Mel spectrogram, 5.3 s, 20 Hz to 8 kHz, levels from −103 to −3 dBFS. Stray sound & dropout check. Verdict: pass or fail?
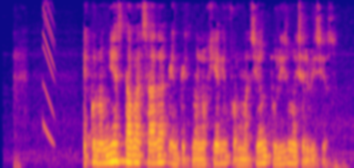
fail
